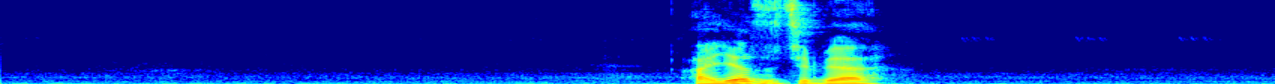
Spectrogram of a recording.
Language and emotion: Russian, positive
